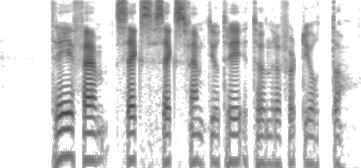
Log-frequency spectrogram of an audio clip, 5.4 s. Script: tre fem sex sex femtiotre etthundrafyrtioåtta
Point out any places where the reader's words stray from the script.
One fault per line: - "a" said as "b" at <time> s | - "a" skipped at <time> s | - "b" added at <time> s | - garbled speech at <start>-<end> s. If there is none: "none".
none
